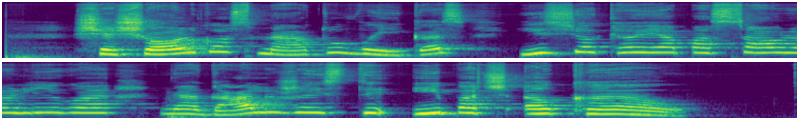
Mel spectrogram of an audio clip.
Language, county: Lithuanian, Panevėžys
